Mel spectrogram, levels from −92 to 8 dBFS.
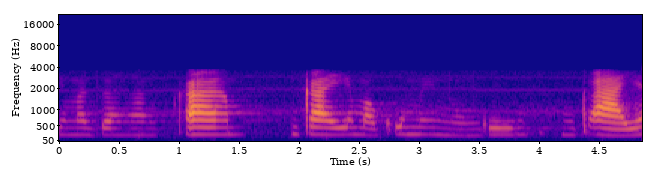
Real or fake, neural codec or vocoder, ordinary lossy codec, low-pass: real; none; none; 3.6 kHz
